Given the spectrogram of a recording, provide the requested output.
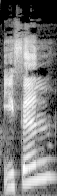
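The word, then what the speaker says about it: Ithan: lot of people who criticize me calling him Ean and not Ethan if it was meant to be Ethan she'd spell it with an e but she spells it with an i I know that's not as pretty sounding as Ethan but to to me Ean makes sense I apologize and then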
